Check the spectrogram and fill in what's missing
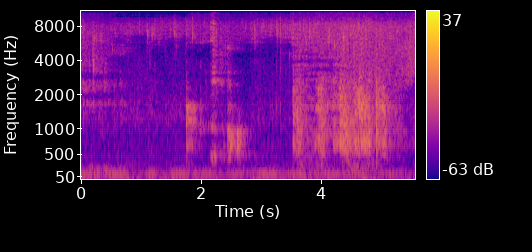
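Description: Onions fry in hot oil with asafoetida, giving a steady close sizzle with scraping stir strokes that grow louder and busier toward the end, and no talking.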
